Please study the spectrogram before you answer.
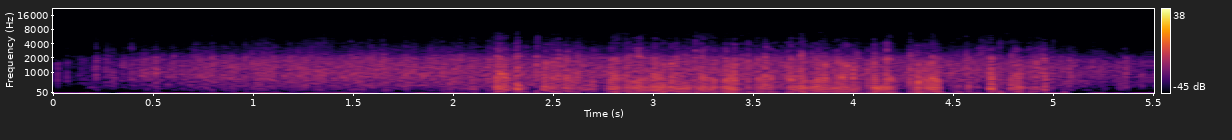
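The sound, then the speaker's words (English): An audience claps steadily, a dense wash of many hands that swells slightly after a couple of seconds and holds at a moderate level with a few sharper claps standing out. “Before you clap, let me point out that the reason why we have too much printing spending and too much printing of money is because you people want it.”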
